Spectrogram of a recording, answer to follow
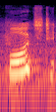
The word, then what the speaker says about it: poached: See next one, poached egg means egg যে পোচ করে খাই আমরা ওটা। So what will be the pronunciation of this word? Poached. Poached. A, this letter will be kept silent.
